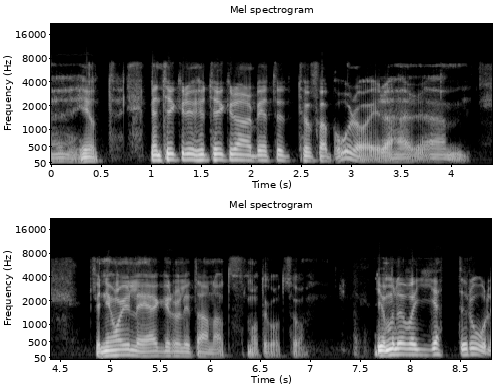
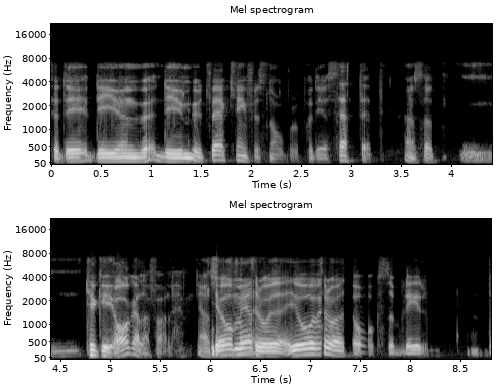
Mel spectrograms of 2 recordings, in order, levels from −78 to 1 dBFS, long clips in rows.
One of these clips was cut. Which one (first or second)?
second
